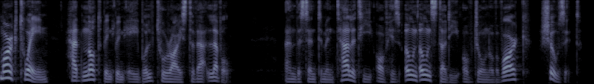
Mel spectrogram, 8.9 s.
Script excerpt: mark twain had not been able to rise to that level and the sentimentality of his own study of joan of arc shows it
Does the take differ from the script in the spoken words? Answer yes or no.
yes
